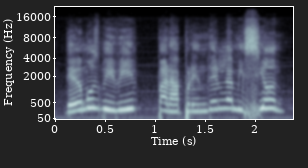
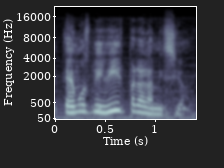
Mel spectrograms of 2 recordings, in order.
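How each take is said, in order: First: Vivir pushed louder and higher; stress on vivir. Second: Said in the usual way. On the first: Shown as a demonstration. Pastor drilling the congregation on their mission, vivir stressed. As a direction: hammer home vivir.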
